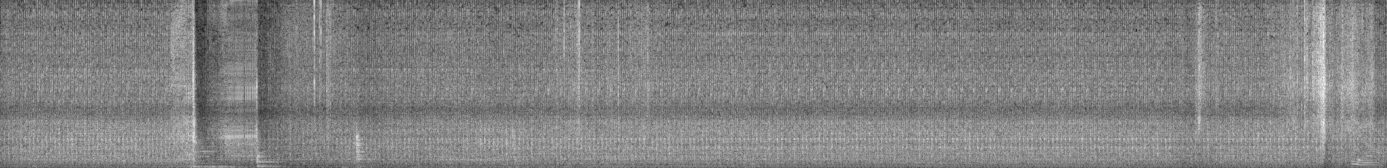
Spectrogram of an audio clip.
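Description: A tractor engine runs steadily at idle throughout, a continuous mid-pitched rumble with a couple of brief knocks near the start, heard close and loud with no talk.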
